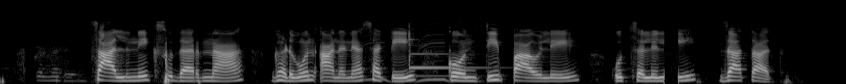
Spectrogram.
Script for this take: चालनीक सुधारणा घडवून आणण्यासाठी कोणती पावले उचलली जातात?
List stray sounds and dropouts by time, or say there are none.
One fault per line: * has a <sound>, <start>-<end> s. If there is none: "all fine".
* has a dropout, 6.6-6.8 s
